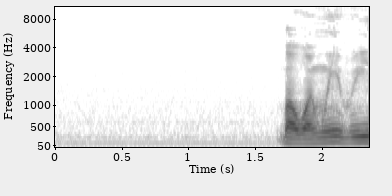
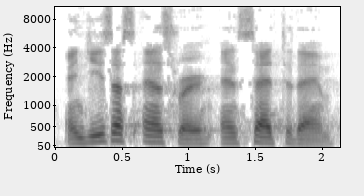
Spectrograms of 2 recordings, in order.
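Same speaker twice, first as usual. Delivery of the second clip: ordinary talk, nothing marked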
